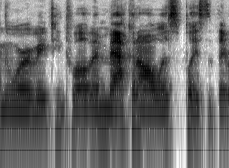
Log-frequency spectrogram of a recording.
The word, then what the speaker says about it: Mackinac: they were during the War of 1812 and Mackinaw was the place that they were talking about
